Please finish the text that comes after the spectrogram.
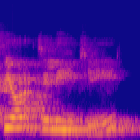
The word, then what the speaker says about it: Fiordiligi: It's Fiordiligi.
